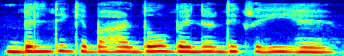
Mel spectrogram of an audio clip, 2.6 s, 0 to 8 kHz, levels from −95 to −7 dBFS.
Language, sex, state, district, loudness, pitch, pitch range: Hindi, female, Arunachal Pradesh, Lower Dibang Valley, -17 LUFS, 255 Hz, 245-265 Hz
